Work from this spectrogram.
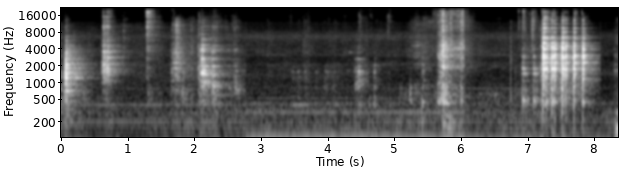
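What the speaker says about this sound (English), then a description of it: "dish up a serving of mash for each person now first" Mashed potato is served onto plates, giving a run of clinks and taps of a utensil against crockery at close range, growing busier near the end.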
